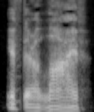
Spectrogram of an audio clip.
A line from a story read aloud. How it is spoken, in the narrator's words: Matt muttered at his plate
